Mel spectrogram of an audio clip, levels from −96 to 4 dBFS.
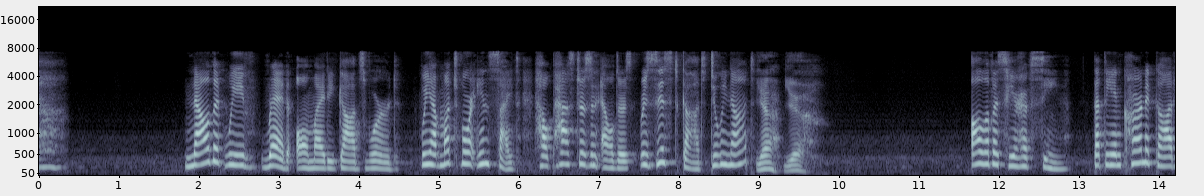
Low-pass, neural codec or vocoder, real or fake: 7.2 kHz; autoencoder, 48 kHz, 32 numbers a frame, DAC-VAE, trained on Japanese speech; fake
